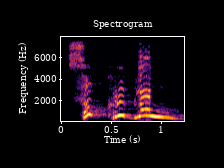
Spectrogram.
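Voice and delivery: a duck amazed at the nest; excited cry. Acted. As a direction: blurt it out in surprise. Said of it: "she cried".

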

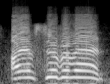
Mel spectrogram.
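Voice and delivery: loud boastful cheer; triumphant. Real, not acted. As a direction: crow in triumph.

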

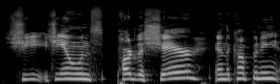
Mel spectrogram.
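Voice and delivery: the little gnome checking his facts with Maddox; gnome aside to Maddox. Acted. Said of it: "is like".

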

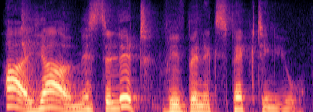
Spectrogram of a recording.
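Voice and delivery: put-on bright German-accented greeting, high and loud. Therapist welcoming a new patient, high, loud German accent. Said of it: "did you just speak in a German accent".

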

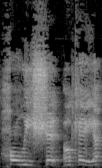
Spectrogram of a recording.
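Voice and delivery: drawn-out stunned curse; shocked, slow exclamation. Real, not acted. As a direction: let it out slowly, still shaken. Reacting to the scare.

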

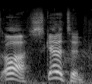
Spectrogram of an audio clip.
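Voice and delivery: ordinary delivery

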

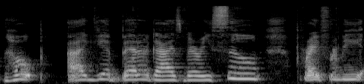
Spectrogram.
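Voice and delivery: usual speaking voice

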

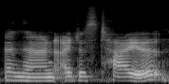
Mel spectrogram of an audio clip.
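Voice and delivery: talking around a needle; mouth full. Real, not acted. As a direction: needle held between the lips. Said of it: "There's the needle in my mouth again".

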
